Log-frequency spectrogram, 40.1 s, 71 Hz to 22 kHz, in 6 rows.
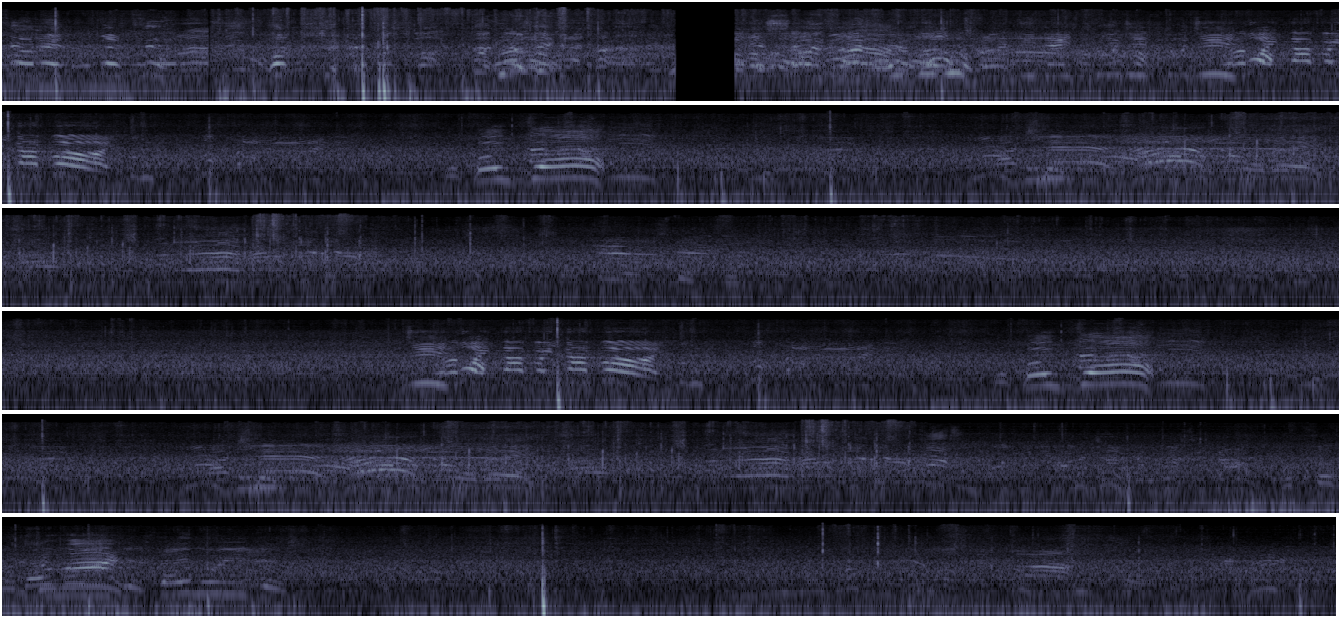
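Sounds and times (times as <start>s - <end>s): distant shouts of players: 3.7s - 15.2s, 22.0s - 31.6s.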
